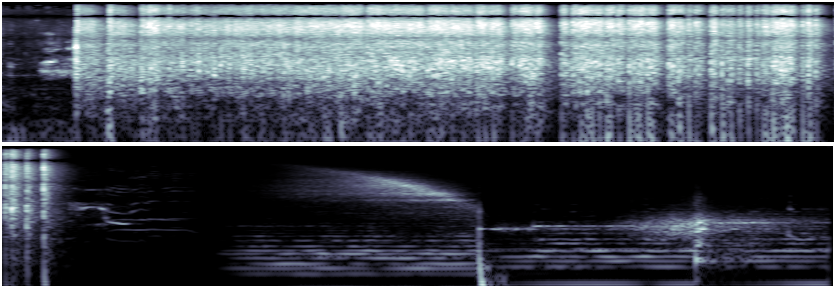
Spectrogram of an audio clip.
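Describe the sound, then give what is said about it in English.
A long string of firecrackers set off for Chinese New Year crackles and bangs in a loud, dense, rapid barrage for several seconds, then cuts off, leaving quieter whistling and humming tones behind. “But now, we will make the big booms for Chinese New Year.”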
